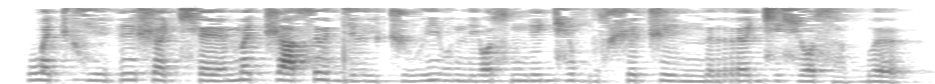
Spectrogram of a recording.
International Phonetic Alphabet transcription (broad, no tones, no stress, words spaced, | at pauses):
wɛt͡ʃzʲe̤ʔi ʃɐt͡ɕʰemɛ t͡ʃasɨdʲɐ lʲe̤t͡ʃṳjo̤n josŋid͡ʑu bo̤sʃɨt͡ʃiŋɨ rɘ d͡ʑɘʑosa̤ bɘ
